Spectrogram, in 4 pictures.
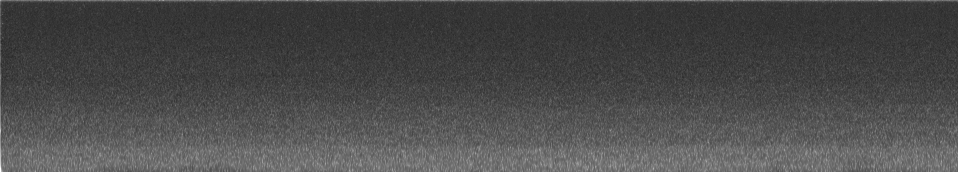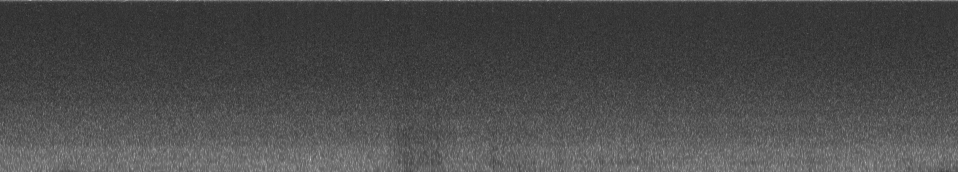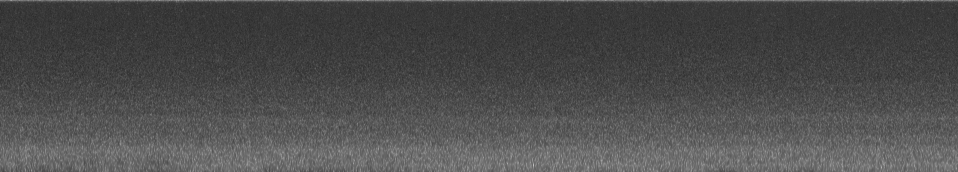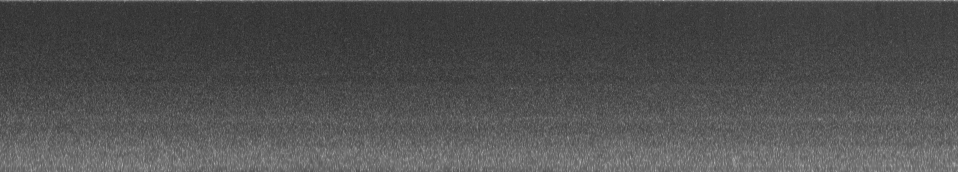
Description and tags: rain and thunder
Raining sound recorded during a hot autumn night from my apartment.
thunder, rain, nature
